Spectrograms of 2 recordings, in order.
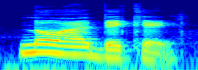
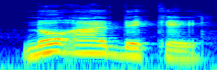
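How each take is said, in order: Both takes have the same delivery.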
